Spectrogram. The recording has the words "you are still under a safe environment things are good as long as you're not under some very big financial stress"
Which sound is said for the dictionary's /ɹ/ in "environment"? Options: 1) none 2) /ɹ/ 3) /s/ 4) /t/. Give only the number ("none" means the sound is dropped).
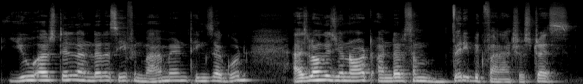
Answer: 1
